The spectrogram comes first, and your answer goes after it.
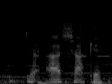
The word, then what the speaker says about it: Asake: I think between Burna Boy and the guy, they mention his name different from how they write it. The ASAKE. Ashake.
